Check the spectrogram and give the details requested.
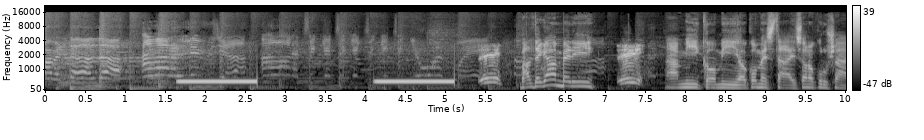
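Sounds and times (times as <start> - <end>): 
ringback tone on an outgoing phone call: 1.6 - 2.7, 4.1 - 5.2
speech: 6.0 - 10.0.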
